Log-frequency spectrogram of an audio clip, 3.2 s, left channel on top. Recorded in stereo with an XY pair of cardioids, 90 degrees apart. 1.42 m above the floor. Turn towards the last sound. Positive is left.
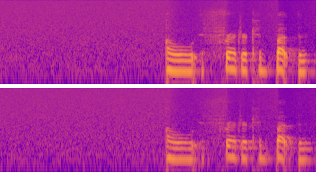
turn(degrees=50)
